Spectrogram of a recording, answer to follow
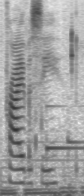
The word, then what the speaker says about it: privacy: It's just how we say It's how we say privacy over here in England. Yeah, that's the common pronunciation of it. It's privacy. Yeah.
